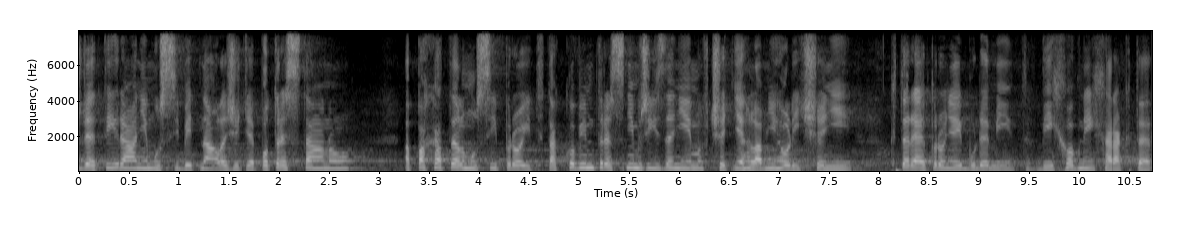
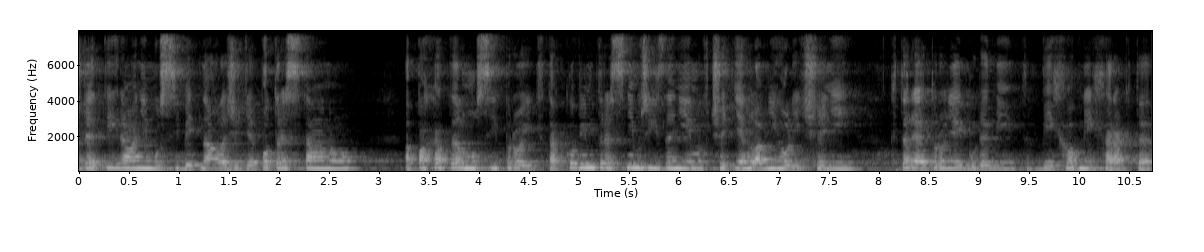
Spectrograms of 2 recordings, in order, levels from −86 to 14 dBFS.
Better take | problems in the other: first | room echo; dies away in 0.5 s

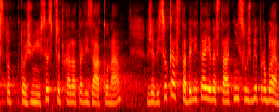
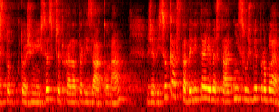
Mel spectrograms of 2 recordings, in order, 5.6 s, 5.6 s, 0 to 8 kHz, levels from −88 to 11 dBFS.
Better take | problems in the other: first | room echo; dies away in 0.7 s

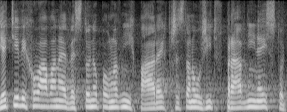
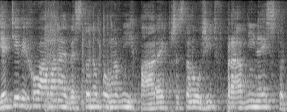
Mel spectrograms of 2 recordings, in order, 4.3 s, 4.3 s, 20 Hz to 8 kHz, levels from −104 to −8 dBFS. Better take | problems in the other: first | background sound (Fart); 12 dB below the speech // room echo; dies away in 0.7 s

